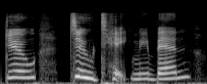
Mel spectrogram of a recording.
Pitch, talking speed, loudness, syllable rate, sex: 285 Hz, 145 wpm, -18 LUFS, 3.3 syllables/s, female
